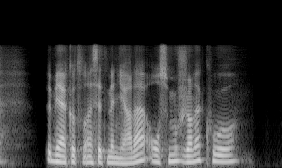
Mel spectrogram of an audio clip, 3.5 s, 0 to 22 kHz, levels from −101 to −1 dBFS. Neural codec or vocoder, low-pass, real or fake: codec, 16 kHz, about 1 kbps, DyCAST, with the encoder's durations; 7.2 kHz; fake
